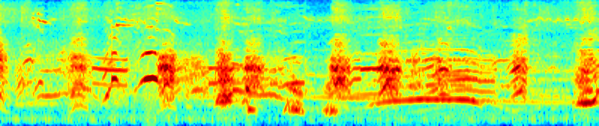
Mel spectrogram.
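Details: Siberian huskies of the day's first sled team waiting at the start in Klamath National Forest, California, in February; several dogs give arching, sliding howls and high yelps, one long level howl drawn out near the end.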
